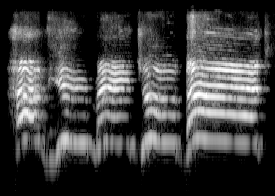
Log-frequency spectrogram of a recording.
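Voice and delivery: high, drawn-out yell. Acted. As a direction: yell it like a fed-up parent calling to a child. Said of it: "instead of yelling".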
